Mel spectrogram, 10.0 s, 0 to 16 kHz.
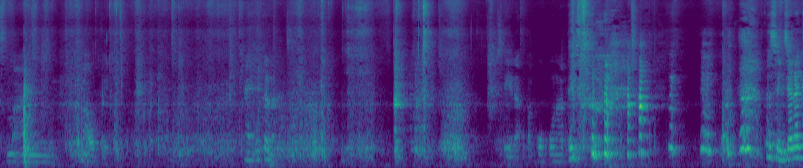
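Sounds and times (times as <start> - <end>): cardboard box lid scraping: 1.9 - 5.9.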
